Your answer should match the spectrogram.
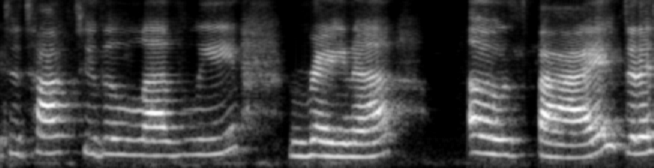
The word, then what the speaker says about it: Reina Ozbay: We have an amazing opportunity today to talk to the lovely Reina Ozbay.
